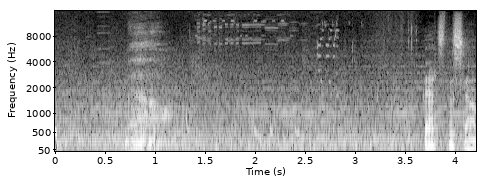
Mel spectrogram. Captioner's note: monitor bleeps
